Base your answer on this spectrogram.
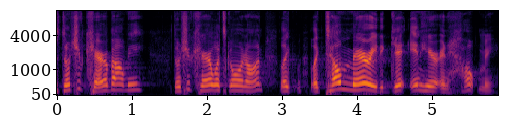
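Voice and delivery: high, loud acted protest; indignant complaint. Martha interrupting Jesus to get Mary's help, indignant and high. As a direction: demand it like you've been left with everything.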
